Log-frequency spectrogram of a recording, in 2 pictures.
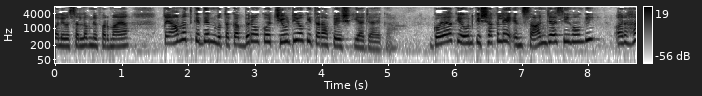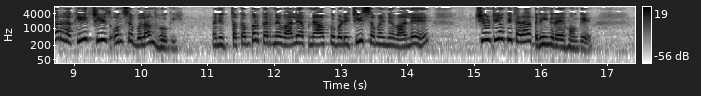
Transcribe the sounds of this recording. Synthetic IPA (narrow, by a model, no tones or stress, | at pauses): ɐlɛɦʋɐsɐlːəmnefɐɾmaːjaqɪjaːmət̪ked̪ɪnmʊt̪əkɐbːɪɾõkot͡ʃjũːʈijõkit̪ɐɾəɦpeːʃkijad͡ʒaːḛːɡa̰ː | ɡoːjakeʊnkiʃɐklẽʔɪnsaːnd͡ʒɛːsiɦõːɡiː | ɔːɾɦɐɾɦɐqiːɾt͡ʃiːzʊnsebʊlə̃nd̪ɦoːɡiː | jaːnit̪ɐkɐbːʊɾkɐɾneʋaːleɐpneaːp̚kobɐɽit͡ʃiːzsɐməd͡ʒʱneʋaːle | t͡ʃjũːʈijõkit̪ɐɾəɦɾɪ̃ŋɡɾɐɦeɦõːŋɡeː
